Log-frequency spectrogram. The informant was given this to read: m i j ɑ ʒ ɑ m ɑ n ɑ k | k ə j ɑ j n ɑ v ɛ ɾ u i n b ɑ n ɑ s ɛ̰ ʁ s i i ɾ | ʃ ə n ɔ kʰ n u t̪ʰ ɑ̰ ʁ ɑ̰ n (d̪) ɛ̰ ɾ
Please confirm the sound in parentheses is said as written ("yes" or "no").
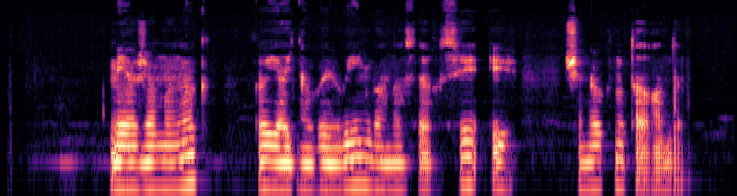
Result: yes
